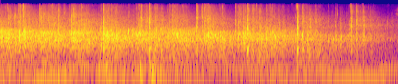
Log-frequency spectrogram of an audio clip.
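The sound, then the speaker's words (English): An audience claps steadily for a few seconds, a dense wash of many hands at a fairly even level that thins slightly toward the end, with no voices over it. “By the way you're clapping hands, I believe that you are very blessed.”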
